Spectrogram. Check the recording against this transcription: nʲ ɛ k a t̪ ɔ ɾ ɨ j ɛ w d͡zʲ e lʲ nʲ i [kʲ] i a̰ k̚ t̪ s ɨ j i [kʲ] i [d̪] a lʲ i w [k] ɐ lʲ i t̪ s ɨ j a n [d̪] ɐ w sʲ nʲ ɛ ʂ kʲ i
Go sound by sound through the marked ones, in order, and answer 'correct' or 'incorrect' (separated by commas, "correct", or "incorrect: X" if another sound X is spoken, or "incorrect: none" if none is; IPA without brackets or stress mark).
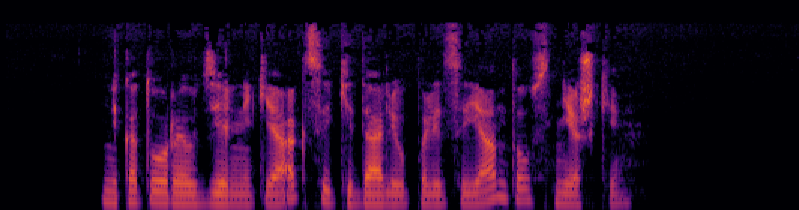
correct, correct, correct, incorrect: p, incorrect: t̪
